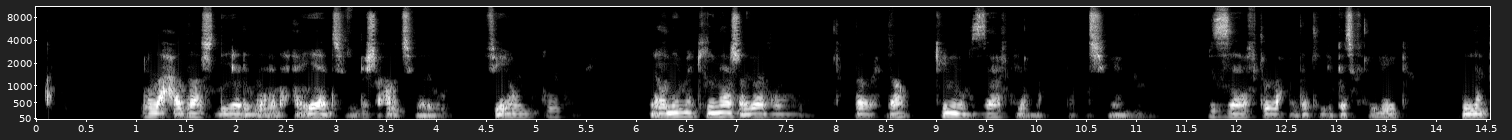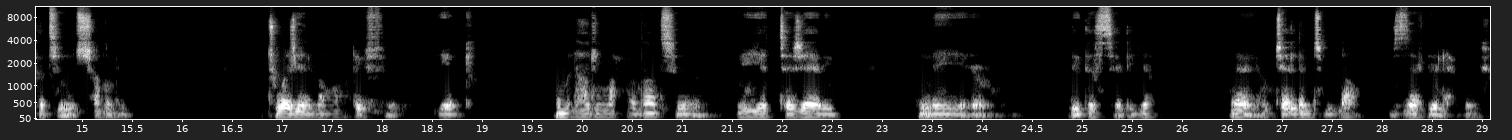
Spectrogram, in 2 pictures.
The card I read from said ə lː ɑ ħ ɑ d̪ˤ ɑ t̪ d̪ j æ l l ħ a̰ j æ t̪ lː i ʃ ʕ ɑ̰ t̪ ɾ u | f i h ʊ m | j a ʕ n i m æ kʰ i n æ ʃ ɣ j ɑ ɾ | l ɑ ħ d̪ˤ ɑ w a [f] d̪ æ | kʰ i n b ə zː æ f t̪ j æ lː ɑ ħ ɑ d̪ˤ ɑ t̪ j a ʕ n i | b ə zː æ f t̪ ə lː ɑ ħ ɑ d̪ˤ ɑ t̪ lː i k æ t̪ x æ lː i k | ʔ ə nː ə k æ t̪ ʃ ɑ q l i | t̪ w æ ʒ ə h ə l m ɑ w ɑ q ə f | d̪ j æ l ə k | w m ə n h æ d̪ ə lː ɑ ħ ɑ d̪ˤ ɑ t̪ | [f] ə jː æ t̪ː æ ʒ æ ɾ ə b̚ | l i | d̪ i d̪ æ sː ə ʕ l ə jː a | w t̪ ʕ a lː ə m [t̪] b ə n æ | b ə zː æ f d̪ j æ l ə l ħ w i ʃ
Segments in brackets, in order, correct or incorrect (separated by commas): incorrect, incorrect, correct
